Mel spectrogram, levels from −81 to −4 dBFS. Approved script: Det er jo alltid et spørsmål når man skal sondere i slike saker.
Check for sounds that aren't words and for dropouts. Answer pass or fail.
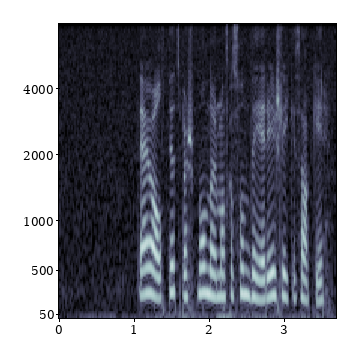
pass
